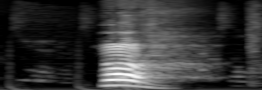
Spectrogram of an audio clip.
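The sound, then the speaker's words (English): A man yawns late at night: one loud, drawn-out voiced yawn that swells suddenly and slides slightly downward in pitch over about half a second before trailing off into quiet breathing. “I was trying to get out here before I yawned again. Damn. Pardon me, y'all. It's pretty late.”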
